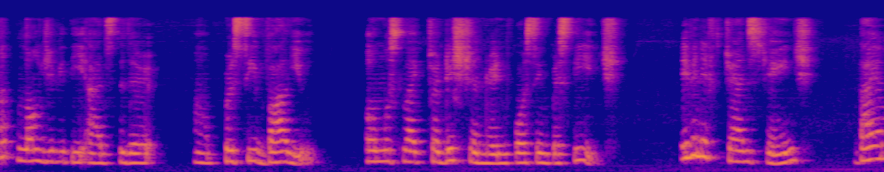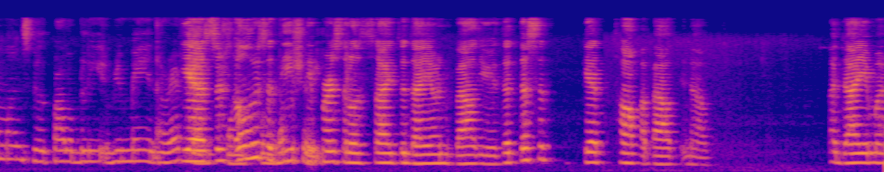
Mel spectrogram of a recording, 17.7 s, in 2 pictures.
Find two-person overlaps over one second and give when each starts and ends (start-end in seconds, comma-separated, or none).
10.7-12.1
